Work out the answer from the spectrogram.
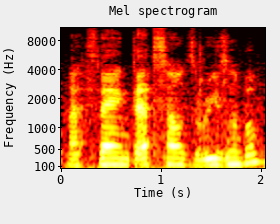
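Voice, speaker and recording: A man's voice: medium pitch, little pitch movement, a little slow, noisy background. A man giving casual gameplay commentary, thinking aloud in a hesitant way. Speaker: gamer recording a playthrough.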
